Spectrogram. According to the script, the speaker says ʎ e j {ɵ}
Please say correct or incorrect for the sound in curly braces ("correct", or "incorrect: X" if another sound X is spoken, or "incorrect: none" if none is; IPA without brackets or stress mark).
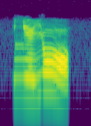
incorrect: ɔ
